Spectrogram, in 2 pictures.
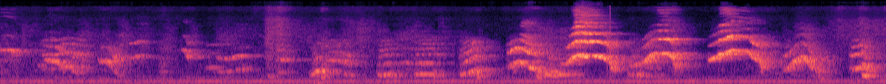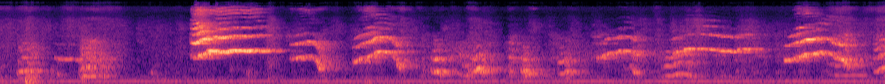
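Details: A litter of puppies with their mother at a dog training kennel whine and yip nearly nonstop, with short arching squeals crowding together and a louder, piercing burst around the eighth second; low mains hum underneath.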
